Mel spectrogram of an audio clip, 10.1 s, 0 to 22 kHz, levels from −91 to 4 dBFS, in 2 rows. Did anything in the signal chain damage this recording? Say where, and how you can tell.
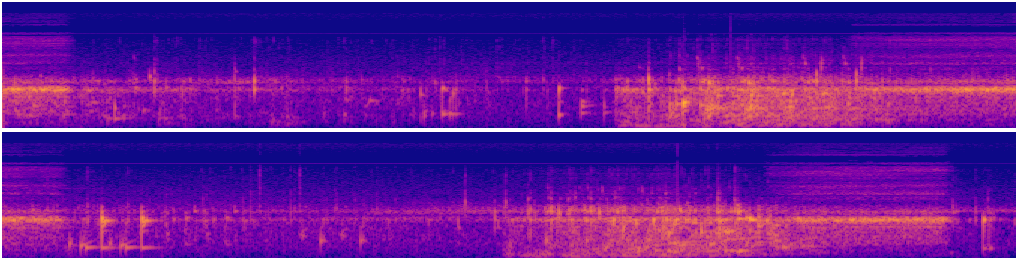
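Yes. From 3.64 s to 8.44 s there is a doubled audio track: a full-band copy about as loud as the original, trailing by roughly 200 ms. It starts and stops abruptly with no decay or room colour, which rules out echo or reverb. The likely cause is a second, slower capture path or an editing step that left two copies out of step.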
